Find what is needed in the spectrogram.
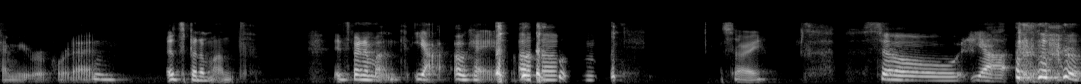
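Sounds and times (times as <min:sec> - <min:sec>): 
speech: 0:00.0 - 0:06.3, 0:07.2 - 0:08.2, 0:08.8 - 0:10.8
throat clearing: 0:05.0 - 0:06.3
person coughing: 0:05.0 - 0:06.4.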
